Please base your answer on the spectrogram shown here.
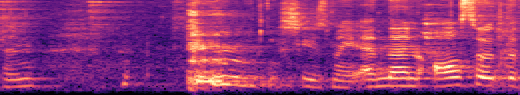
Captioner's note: coughs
